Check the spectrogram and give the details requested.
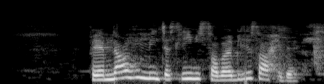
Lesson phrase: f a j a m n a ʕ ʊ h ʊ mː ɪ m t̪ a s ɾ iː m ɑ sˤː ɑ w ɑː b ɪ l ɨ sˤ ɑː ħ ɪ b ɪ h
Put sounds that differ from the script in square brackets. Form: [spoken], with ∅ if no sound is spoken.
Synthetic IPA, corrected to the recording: f a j a m n a ʕ ʊ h ʊ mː ɪ [n] t̪ a s [l] iː m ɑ sˤː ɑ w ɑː b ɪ l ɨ sˤ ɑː ħ ɪ b ɪ h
